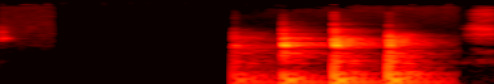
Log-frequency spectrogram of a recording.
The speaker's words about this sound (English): She is currently knocking at the door to your apartment.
